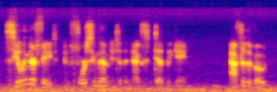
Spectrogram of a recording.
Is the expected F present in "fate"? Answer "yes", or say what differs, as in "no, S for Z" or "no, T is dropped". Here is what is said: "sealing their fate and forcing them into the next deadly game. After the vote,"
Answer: yes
